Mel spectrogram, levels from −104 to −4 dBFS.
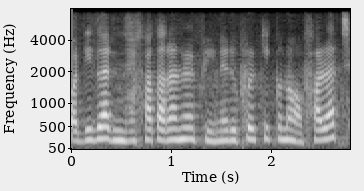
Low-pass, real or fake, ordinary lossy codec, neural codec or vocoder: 7.2 kHz; fake; none; codec, 16 kHz, 0.8 kbps, ZipCodec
